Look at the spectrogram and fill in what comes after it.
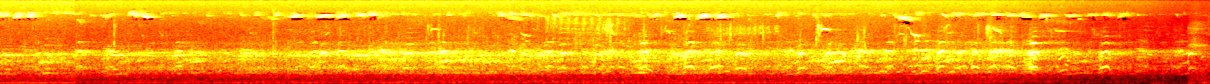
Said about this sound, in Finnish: Näin Kanadan hanhea esitteli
